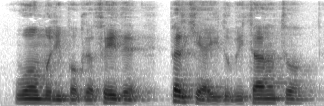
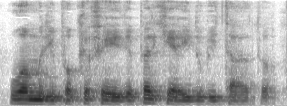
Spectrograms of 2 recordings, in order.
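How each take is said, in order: First: Said in the usual way. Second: Gentle, not a reproach. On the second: Shown as a demonstration. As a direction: tell Peter tenderly, no scolding. (dolce, senza rimprovero) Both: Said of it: "Che non è un rimprovero".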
